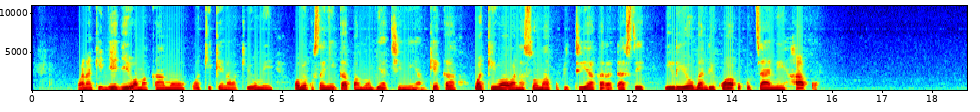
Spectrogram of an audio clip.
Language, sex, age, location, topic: Swahili, female, 25-35, Dar es Salaam, education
